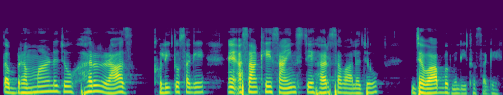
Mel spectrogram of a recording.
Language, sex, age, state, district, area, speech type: Sindhi, female, 45-60, Gujarat, Kutch, rural, spontaneous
